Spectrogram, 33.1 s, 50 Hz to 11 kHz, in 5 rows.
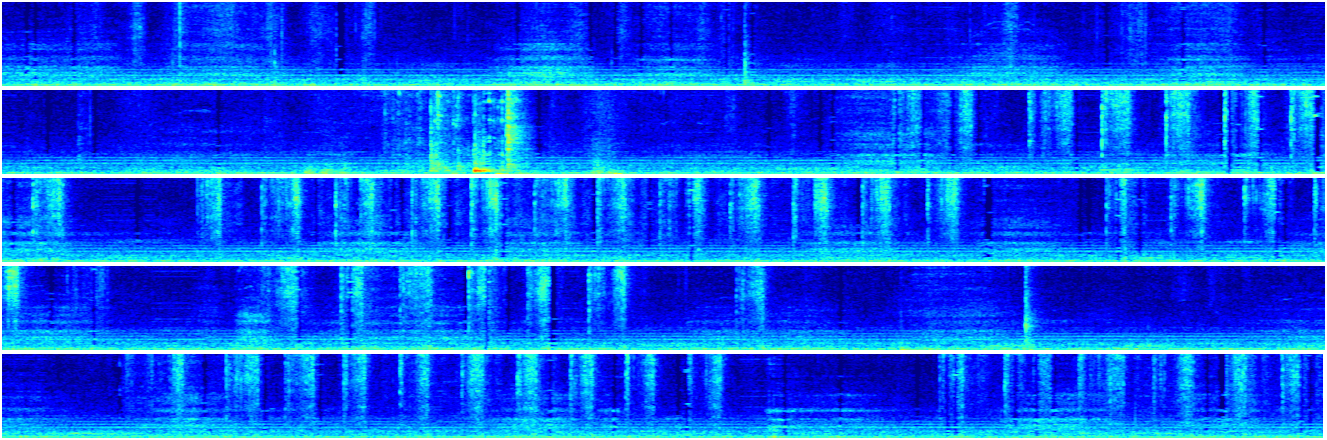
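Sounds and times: hand scraping strokes: 10.2 - 13.6, 14.2 - 20.4, 27.1 - 30.2, 31.1 - 33.0.

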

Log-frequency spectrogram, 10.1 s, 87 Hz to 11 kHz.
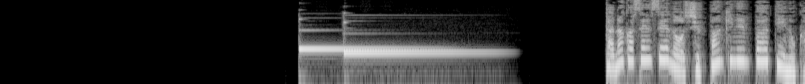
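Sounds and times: two-note ding-dong chime: 3.8 - 6.4.

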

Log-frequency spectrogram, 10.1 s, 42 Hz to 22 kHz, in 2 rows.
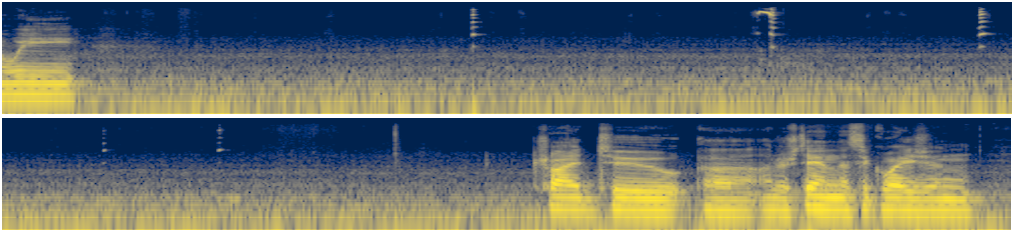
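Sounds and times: quiet steady hum: 0.0 - 10.0
marker squeaking on glass: 3.8 - 4.0.

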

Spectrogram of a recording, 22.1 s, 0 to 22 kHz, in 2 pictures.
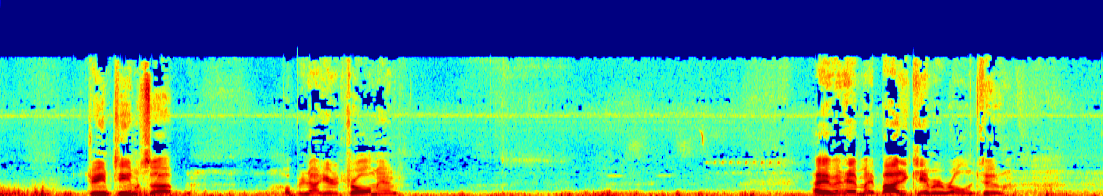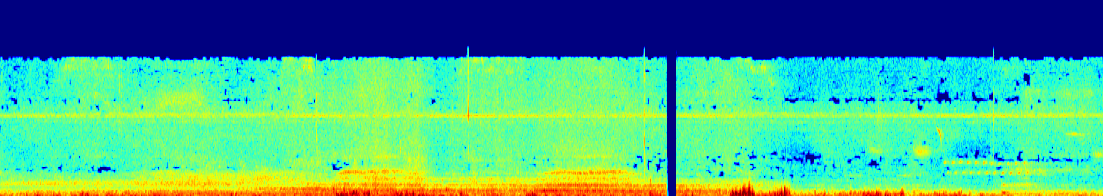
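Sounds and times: wind buffeting microphone: 0.0 - 22.0
car driving by: 11.1 - 18.9.

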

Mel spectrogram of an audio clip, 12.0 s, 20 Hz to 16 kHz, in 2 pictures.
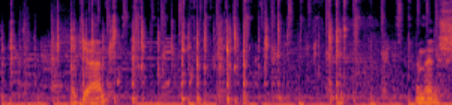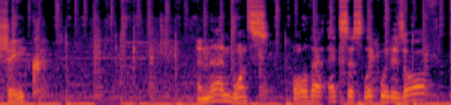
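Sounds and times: plastic meters knocking in a cup: 0.0 - 4.7.

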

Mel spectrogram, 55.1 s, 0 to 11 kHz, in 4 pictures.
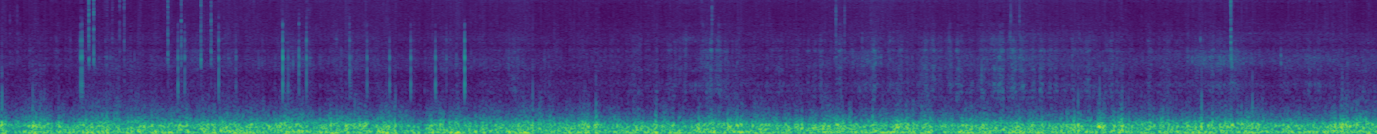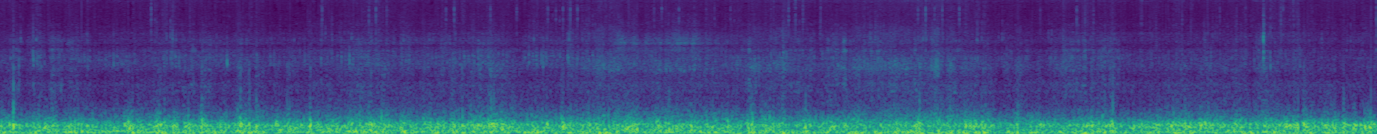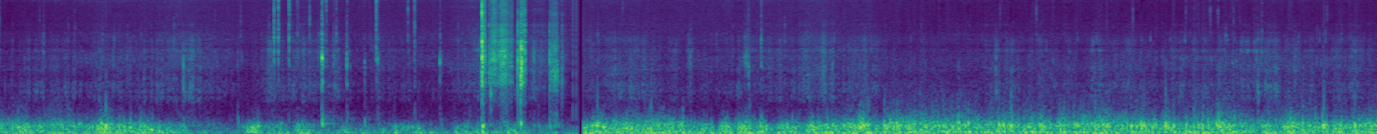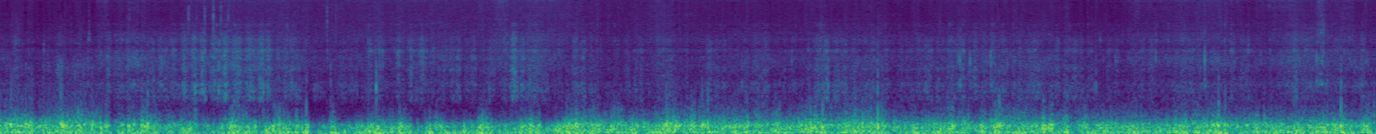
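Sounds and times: bike tyres rumbling over stones: 0.0 - 55.0
stones and drivetrain clicking: 0.0 - 55.0
wind buffeting microphone: 0.0 - 55.0.

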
